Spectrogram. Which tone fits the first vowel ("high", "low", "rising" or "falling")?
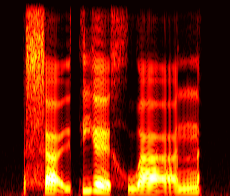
low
